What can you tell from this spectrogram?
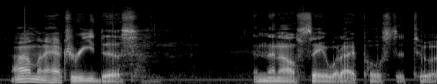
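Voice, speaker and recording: In an American accent, a man talks in an animated tone at a moderate pace. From US Midwest. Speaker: podcast co-host, former truck driver. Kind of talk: crude casual banter. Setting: online voice chat. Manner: profane, animated.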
